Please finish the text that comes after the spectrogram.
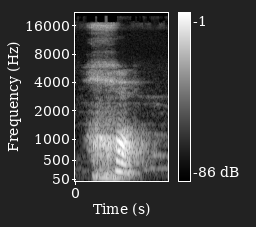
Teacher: खा कहाँ से अदा होता है, अदना हलक से।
